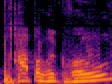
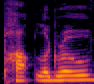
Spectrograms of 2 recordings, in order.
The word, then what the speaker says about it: Poplar Grove: off of edmondson and popular grove that cop don't live there i i don't i don't appreciate you pronouncing the full word it's poplar grove but you know whatever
